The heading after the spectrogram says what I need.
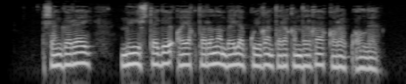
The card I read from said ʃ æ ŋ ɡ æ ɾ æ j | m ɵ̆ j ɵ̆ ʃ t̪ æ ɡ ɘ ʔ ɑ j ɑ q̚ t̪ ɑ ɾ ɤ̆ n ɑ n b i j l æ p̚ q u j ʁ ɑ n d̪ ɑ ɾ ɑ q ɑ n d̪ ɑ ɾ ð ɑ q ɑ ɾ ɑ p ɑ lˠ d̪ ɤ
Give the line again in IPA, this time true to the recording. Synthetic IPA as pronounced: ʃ æ ŋ ɡ æ ɾ æ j | m ɵ̆ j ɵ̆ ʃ t̪ æ ɡ ɘ ʔ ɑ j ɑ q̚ t̪ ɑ ɾ ɤ̆ n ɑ n b æ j l æ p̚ q u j ʁ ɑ n t̪ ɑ ɾ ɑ q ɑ n d̪ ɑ ɾ ʁ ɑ q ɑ ɾ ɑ p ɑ lˠ d̪ ɤ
